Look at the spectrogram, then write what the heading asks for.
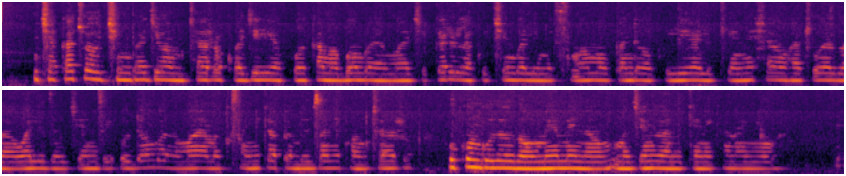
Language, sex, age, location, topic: Swahili, female, 18-24, Nairobi, government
